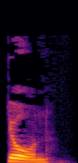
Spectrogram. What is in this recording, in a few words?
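"yawn", British English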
